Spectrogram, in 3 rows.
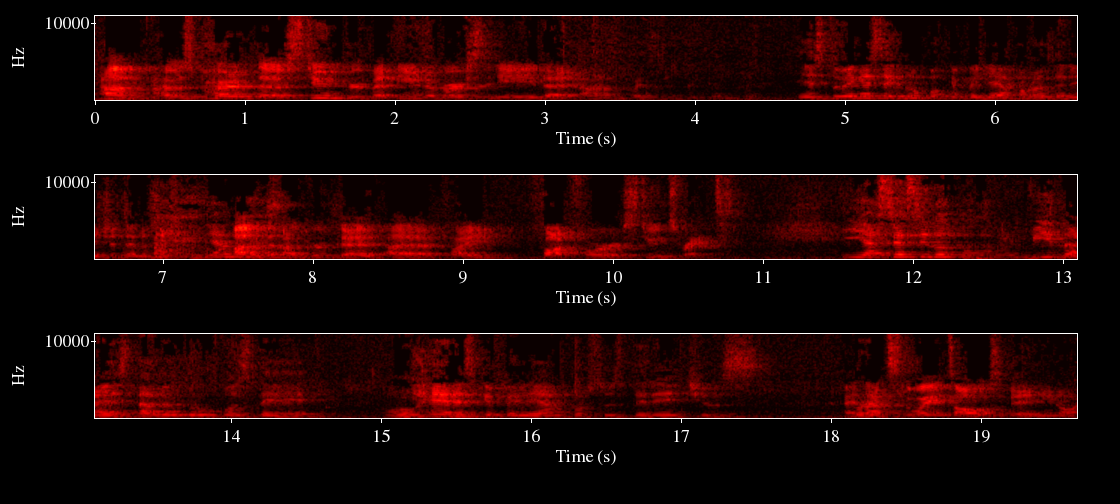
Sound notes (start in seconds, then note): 5.9 speaking spanish; 14.1 speaking spanish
